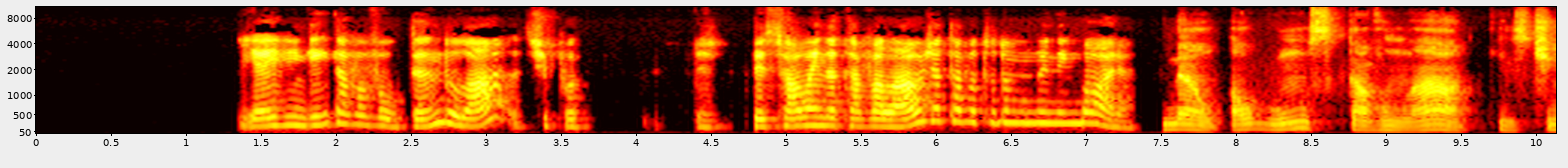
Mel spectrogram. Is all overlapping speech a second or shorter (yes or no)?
yes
